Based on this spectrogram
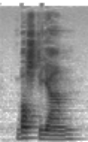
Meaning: a male given name derived from Sebastiaan
- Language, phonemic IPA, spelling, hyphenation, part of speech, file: Dutch, /ˈbɑs.ti.aːn/, Bastiaan, Bas‧ti‧aan, proper noun, Nl-Bastiaan.ogg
